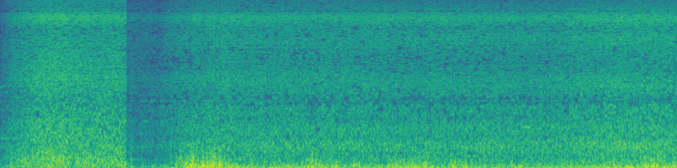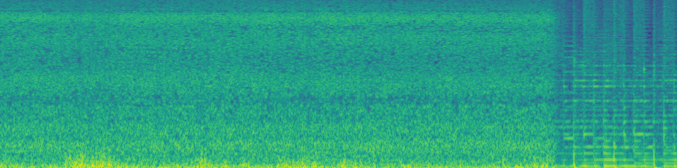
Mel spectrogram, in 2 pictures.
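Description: Loud, steady rush of river water flowing fast below a dam that is releasing floodwater. It stops just before the end.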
